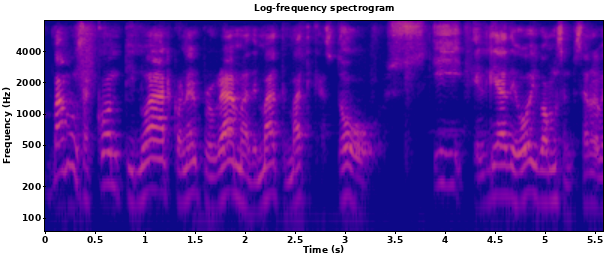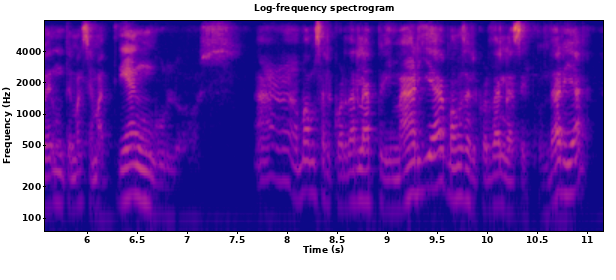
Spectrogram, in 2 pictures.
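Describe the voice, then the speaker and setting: Chatty teacher, fairly high voice. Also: male voice, lively intonation, moderate pace. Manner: chatty, jokey, asks "¿sí?" and "¿ok?" to check in. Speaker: physics and math teacher. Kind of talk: informal online math lesson.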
